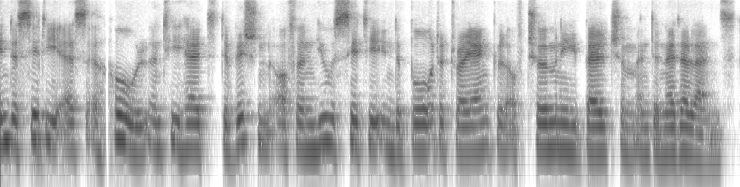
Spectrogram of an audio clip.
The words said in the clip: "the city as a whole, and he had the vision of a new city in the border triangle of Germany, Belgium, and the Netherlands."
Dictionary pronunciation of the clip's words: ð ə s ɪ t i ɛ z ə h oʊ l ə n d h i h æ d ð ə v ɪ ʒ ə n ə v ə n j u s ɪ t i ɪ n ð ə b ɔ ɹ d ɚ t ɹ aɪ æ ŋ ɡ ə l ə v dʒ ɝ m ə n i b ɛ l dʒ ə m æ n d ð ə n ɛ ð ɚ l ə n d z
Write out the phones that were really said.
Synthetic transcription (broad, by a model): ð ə s ɪ t i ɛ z ə h oʊ l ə n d h i h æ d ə v ɪ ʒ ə n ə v ə n j u s ɪ t i ɪ n ð ə b ɔ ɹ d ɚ t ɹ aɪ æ ŋ ɡ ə l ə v dʒ ɝ m ə n i b ɛ l dʒ ə m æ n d ð ə n ɛ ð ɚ l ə n d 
